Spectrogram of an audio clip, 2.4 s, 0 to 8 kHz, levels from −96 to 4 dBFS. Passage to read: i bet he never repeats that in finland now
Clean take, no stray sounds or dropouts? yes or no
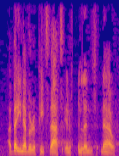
no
